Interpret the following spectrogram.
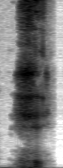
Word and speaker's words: he: que significa él y se pronuncia G como empañando un espejo con h inglesa no con j el segundo habitante del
